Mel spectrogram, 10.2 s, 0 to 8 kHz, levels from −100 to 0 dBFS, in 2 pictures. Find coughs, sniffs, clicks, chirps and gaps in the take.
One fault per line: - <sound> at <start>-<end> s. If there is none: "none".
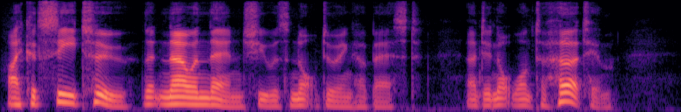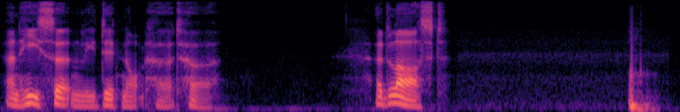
- thud at 9.8-10.1 s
